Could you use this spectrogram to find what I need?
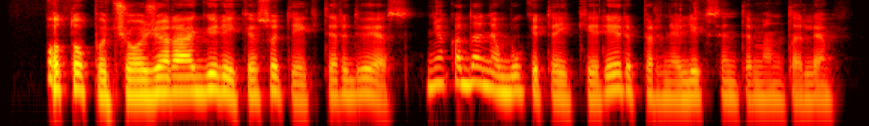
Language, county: Lithuanian, Kaunas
